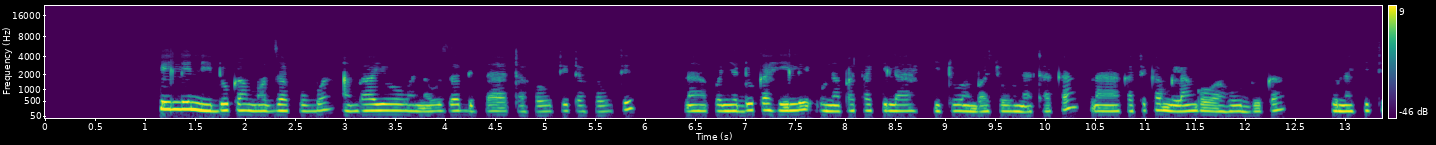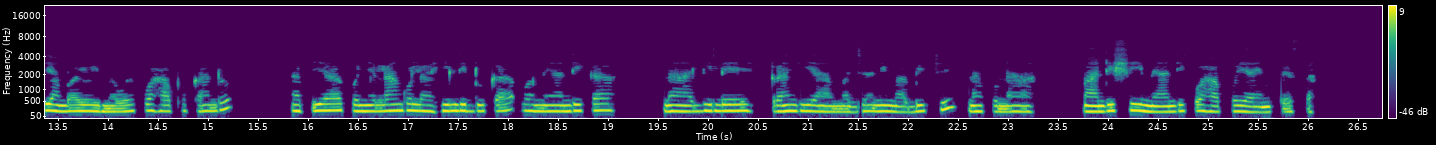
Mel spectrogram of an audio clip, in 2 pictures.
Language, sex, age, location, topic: Swahili, female, 25-35, Nakuru, finance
